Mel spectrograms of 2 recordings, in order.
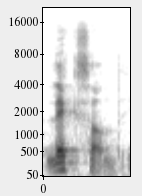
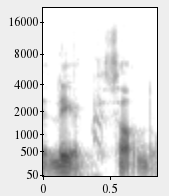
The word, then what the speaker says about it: Leksand: Men uttalet är ju då Leksand, inte Leksand.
